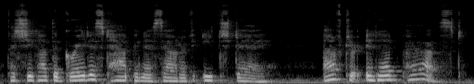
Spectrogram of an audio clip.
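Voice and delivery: ordinary delivery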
